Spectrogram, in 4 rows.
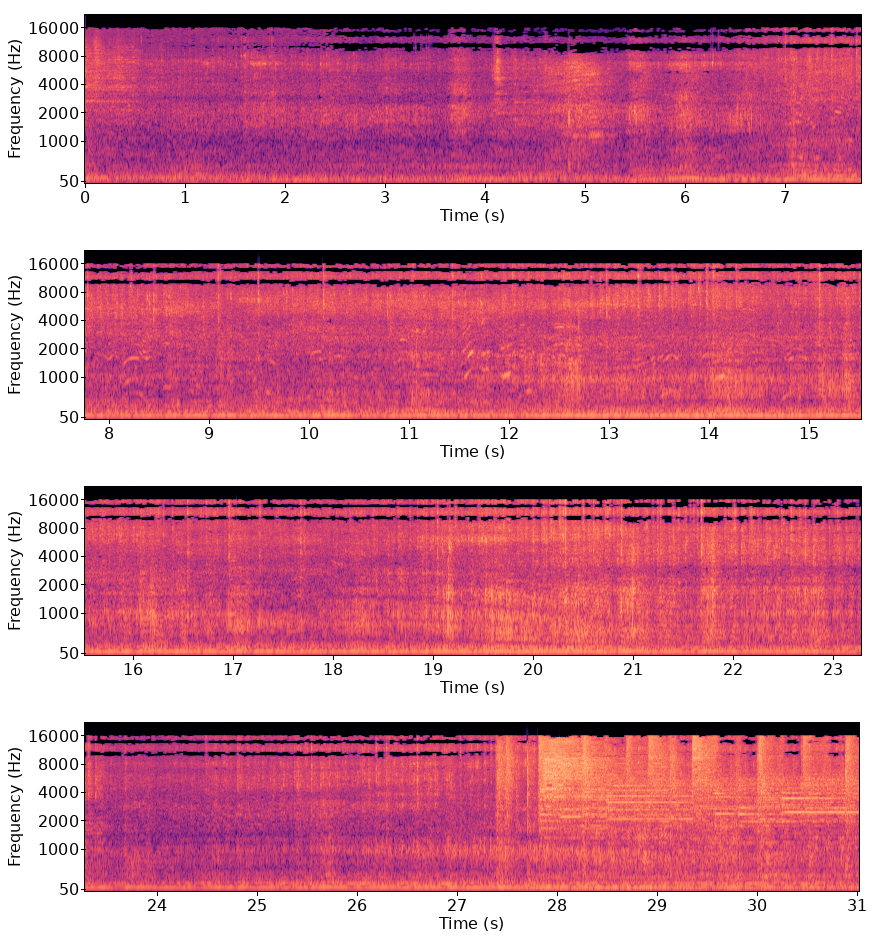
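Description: Late model stock car's V8 race engine idling steadily with a deep, even drone, dipping briefly about three-quarters of the way through.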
